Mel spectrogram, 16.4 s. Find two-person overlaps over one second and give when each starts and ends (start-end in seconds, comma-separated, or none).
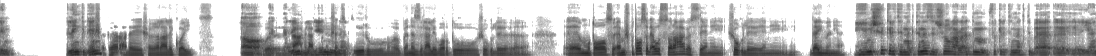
3.9-5.1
